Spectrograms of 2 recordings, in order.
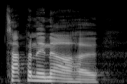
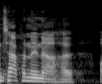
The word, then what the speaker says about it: Tapaninaho: And we've also been directed to pictures of listeners Christian, how do I say this, Tapananio? – I'm glad you read that, I'm afraid, Bobby. – Tapaninaho. Christian Tapaninaho on the Flickr Guardian Tech Weekly group, and Daniel Pacey on the I Love the Guardians Tech Weekly podcast Facebook group.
